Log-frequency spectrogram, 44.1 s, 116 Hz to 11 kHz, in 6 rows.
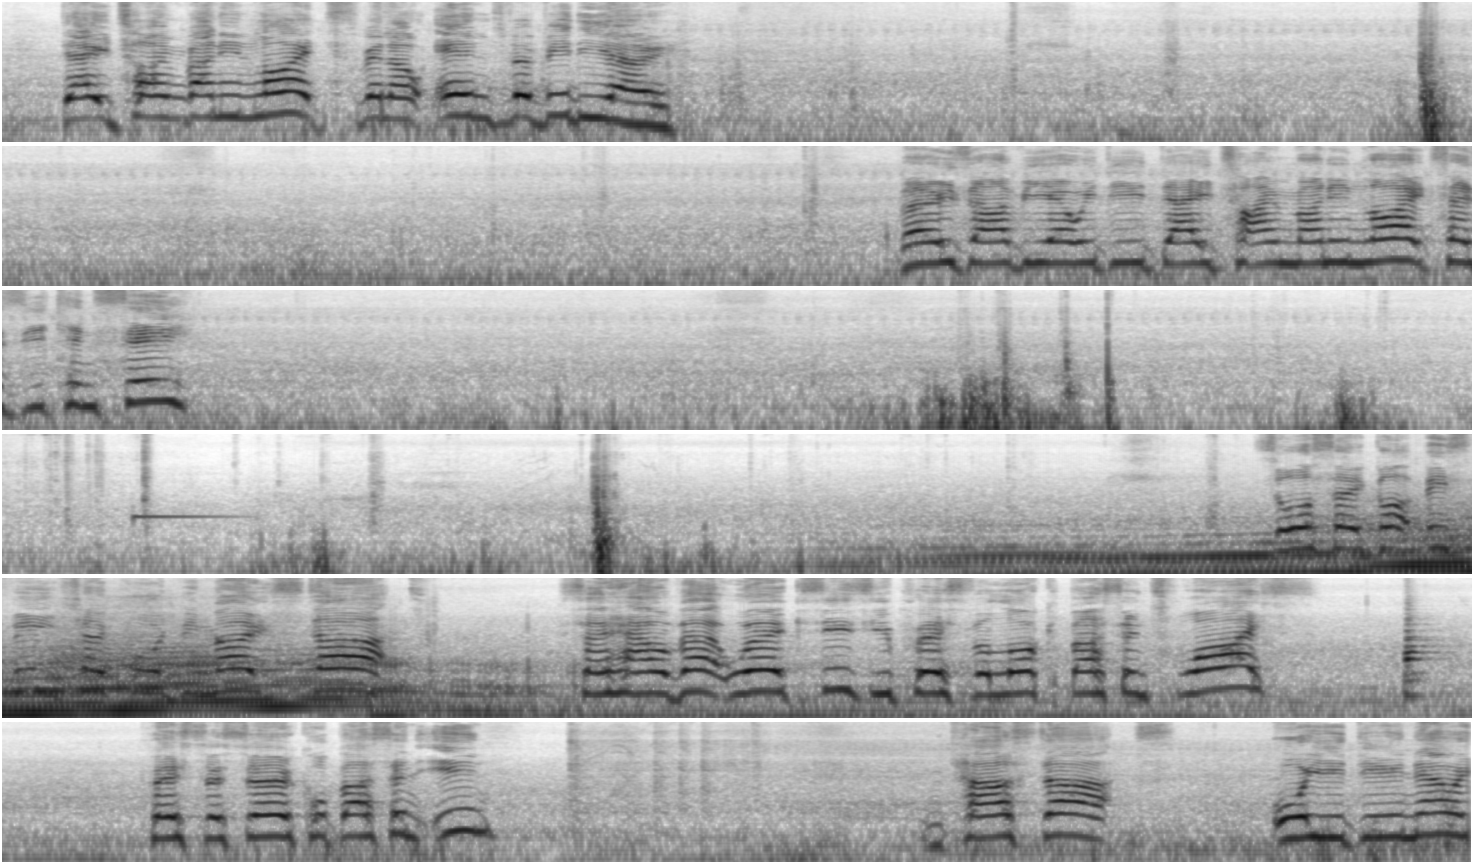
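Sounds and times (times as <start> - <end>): car door shutting: 7.0 - 7.5, 19.5 - 20.4, 25.0 - 25.4
wind rumble on microphone: 19.0 - 21.8, 23.2 - 26.8
short beep: 22.7 - 23.4.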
